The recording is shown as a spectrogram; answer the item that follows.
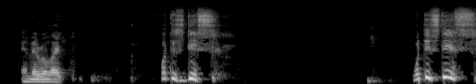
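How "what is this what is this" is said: put-on heavy, thick Filipino accent, very high-pitched. Quoting the person who was cleaning his backpack, in a thick Filipino accent. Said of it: "With a thick Filipino accent".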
